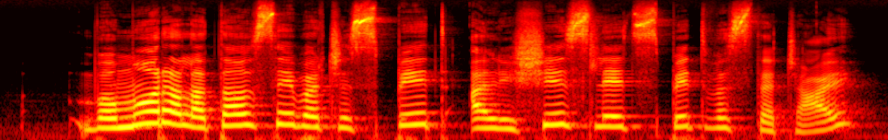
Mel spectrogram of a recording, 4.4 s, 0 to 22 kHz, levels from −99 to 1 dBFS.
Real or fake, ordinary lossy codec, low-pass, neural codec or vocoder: real; none; none; none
